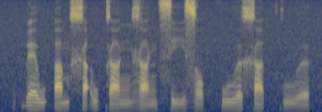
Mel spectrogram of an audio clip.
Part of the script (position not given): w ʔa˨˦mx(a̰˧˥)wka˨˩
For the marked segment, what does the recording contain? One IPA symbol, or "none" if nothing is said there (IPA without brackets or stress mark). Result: a̰˧˥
